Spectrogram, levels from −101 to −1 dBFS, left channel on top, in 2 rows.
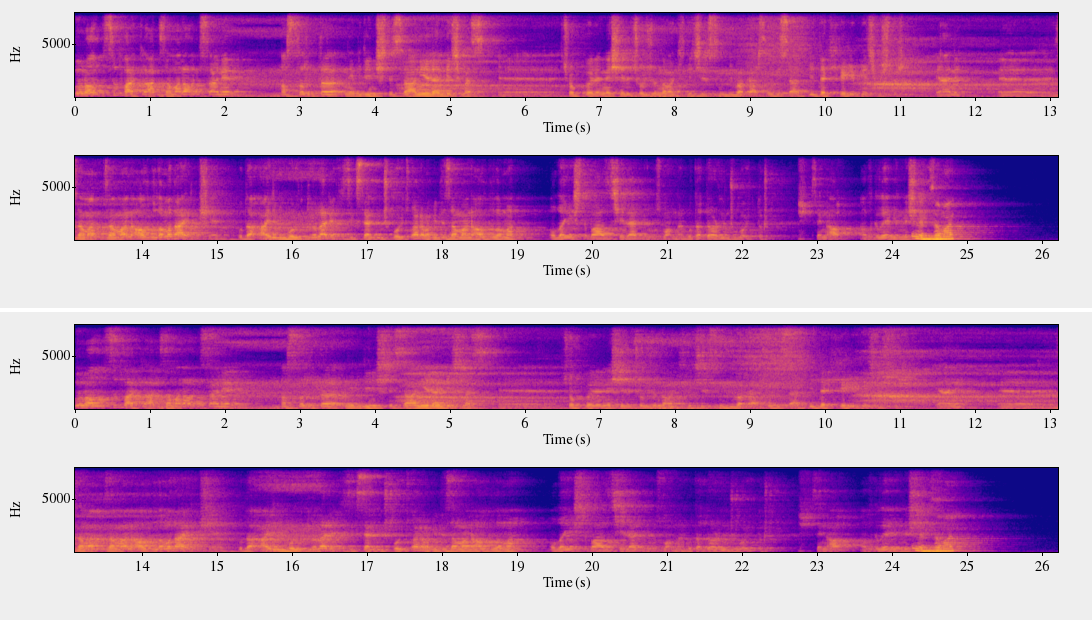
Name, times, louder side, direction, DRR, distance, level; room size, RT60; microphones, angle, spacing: voice 1, 0.0-2.1 2.7-11.1 11.5-11.9 12.3-19.0 19.4-22.4 23.0-24.5, left 2 dB, 55° left, 2 dB, 1.8 m, -31 dB
sound 1, 1.6-16.4, right 1 dB, 85° right, 3.9 m, -40 dB
voice 2, 24.3-24.8, left 4 dB, 85° left, 6 dB, 0.5 m, -22 dB
12.5 x 7.3 x 8.5 m, 1.2 s
head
